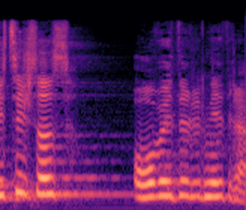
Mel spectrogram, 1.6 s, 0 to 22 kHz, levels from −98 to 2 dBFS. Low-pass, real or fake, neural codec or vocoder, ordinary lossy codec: 14.4 kHz; real; none; none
